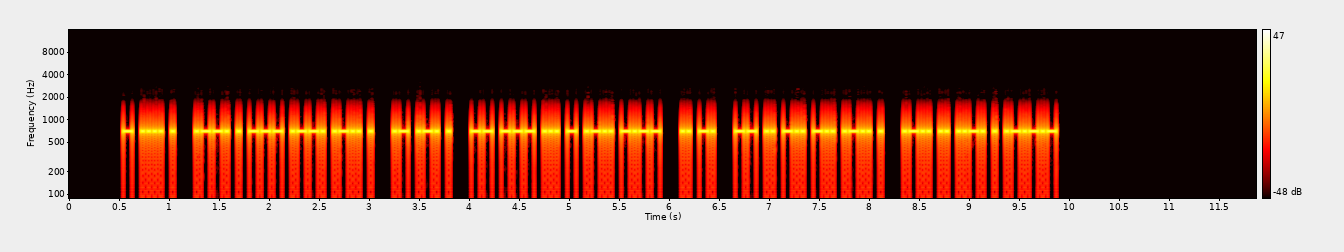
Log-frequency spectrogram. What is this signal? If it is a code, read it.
Morse code, heard as a keyed tone, about 40 wpm, 700 Hz. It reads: THE PEOPLE ARE MOSTLY IN MIDDLE LIFE.
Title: Sentences from Top 1300 Words 40wpm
